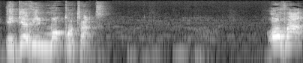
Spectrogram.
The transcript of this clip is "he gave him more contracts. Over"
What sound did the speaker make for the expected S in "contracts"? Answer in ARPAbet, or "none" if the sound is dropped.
none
